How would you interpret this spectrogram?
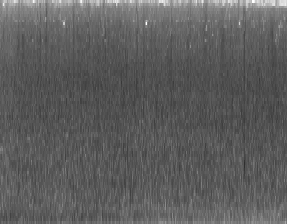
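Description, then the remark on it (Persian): A heavy rainstorm pours down in a steady, dense roar of hiss and patter that stays loud and unbroken throughout, with no voices. “اگه دستشو باز بذاریم عجوزه از این طوفان برای تضعیف ما استفاده میکنه.”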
